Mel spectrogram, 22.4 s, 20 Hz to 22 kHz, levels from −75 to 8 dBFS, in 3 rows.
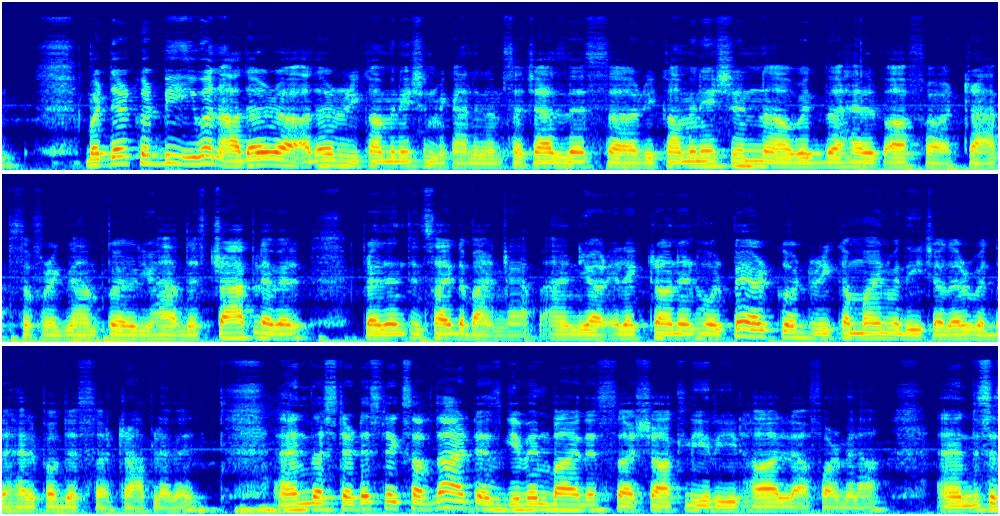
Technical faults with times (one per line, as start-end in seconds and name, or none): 11.29-11.38 burst of packet loss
